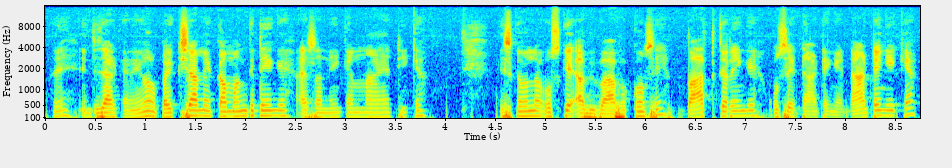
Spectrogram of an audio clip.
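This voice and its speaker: A man's voice: a little high, a little mellow, a little hiss or hum. A male teacher giving a chatty exam-prep lesson, asking and answering his own questions and checking in with his students over and over. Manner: chatty, repeats "theek hai" and "bhai sahab" often.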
